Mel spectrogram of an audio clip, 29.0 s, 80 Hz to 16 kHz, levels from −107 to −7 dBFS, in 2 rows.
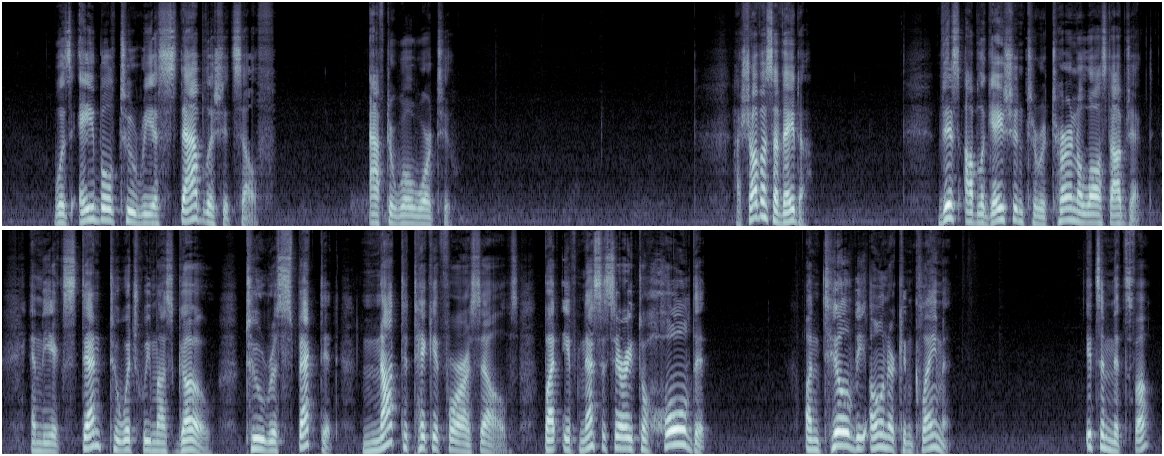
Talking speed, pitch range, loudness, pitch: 105 wpm, 135-180 Hz, -26 LUFS, 155 Hz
